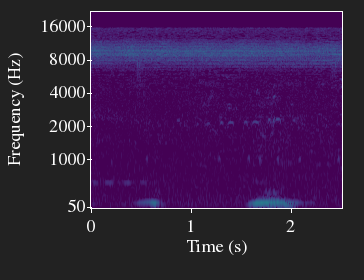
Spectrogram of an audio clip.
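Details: Wild lion in Kgalagadi Transfrontier Park, Africa: two deep, low moans, a short one followed after a pause by a longer, louder one, over a quiet background.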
